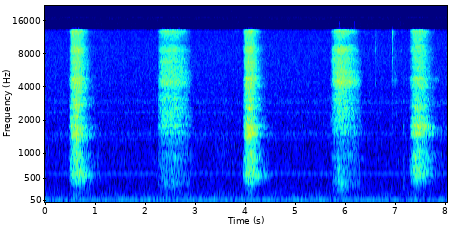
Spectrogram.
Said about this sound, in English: exaggerated breathing.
